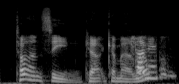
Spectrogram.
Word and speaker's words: Tonantzin Carmelo: Pronunciation might be a little bit off base for this, really. Tonantzin Carmelo? Or Tonantzin Carmelo? – Yes, Tonantzin. Tonantzin Carmelo.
